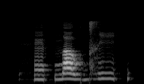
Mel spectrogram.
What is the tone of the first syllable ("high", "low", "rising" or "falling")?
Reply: low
